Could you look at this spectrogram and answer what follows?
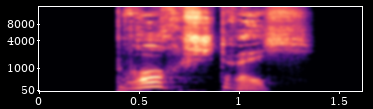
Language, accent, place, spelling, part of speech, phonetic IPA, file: German, Germany, Berlin, Bruchstrich, noun, [ˈbʁʊxˌʃtʁɪç], De-Bruchstrich.ogg
- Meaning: 1. slash 2. fraction slash; fraction bar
